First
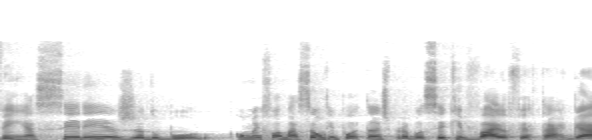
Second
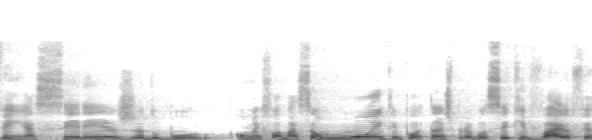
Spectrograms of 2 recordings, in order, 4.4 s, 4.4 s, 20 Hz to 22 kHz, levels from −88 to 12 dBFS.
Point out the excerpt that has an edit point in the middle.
first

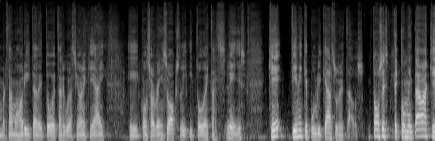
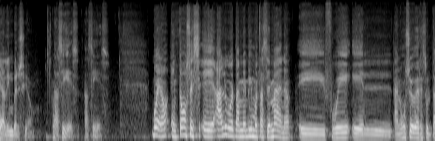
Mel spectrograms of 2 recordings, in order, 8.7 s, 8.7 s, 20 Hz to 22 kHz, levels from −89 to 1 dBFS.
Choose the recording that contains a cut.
first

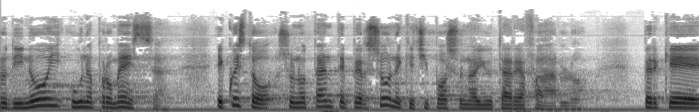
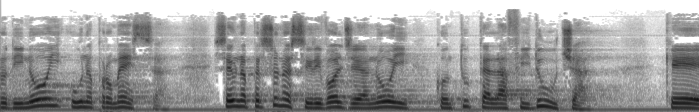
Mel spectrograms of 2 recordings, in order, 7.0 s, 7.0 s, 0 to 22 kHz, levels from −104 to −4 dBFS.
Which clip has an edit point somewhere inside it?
second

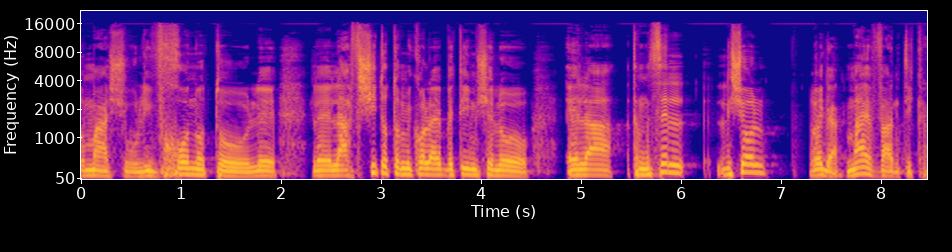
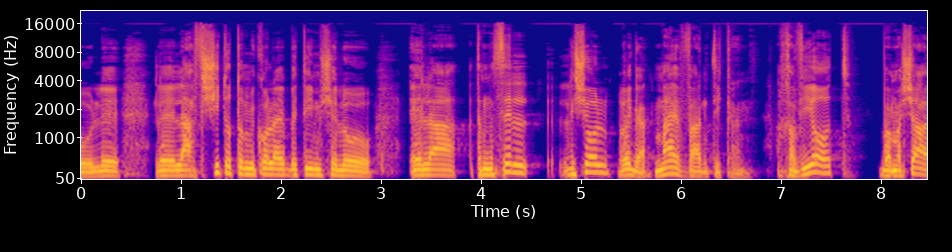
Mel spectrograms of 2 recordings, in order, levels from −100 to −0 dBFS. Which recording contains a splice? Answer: second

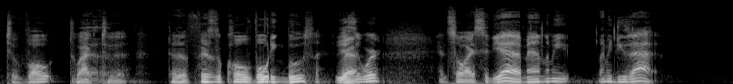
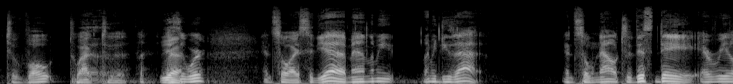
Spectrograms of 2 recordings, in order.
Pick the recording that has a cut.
second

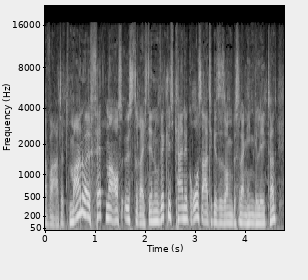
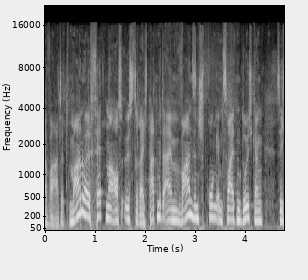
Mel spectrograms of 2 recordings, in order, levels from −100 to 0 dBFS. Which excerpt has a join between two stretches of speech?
second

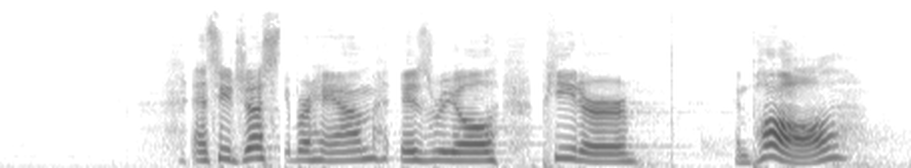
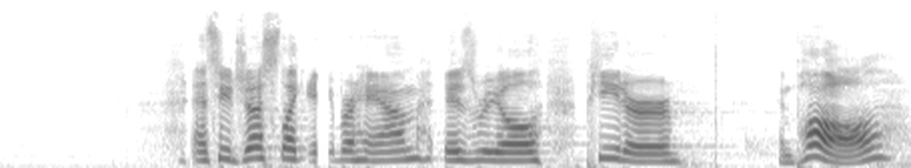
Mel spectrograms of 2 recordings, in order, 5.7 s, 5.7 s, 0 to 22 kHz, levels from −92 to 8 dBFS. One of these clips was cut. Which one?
first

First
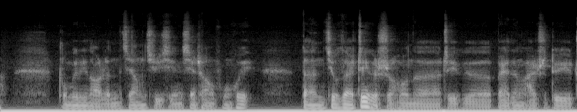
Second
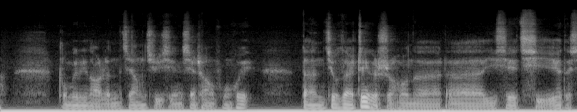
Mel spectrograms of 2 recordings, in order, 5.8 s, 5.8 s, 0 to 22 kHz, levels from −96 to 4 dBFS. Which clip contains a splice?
second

